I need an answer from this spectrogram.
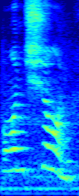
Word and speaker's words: penchant: I repeat, panchant, and we pronounce it like ponchon. Ponchon. Isko penchant nahi bolenge. We pronounce it like ponchon.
